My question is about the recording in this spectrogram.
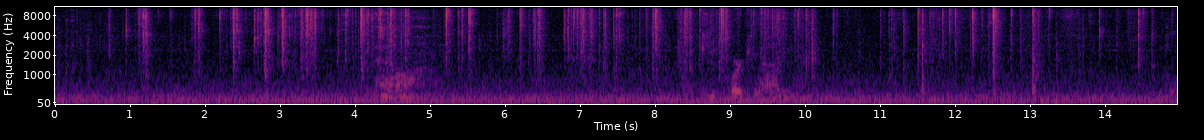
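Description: Iron-on plastic covering film crackling in quick, irregular clicks as it is pulled taut and bonded onto a model airplane wing tip with a heat sealing iron, over a steady low hum.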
